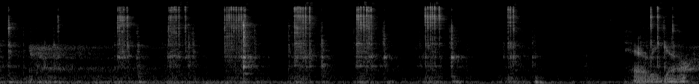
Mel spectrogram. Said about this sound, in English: I'm just gonna use the wrench to tighten this up a little bit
